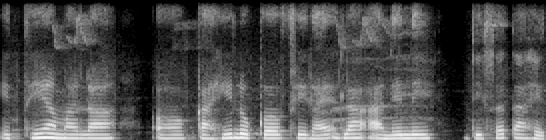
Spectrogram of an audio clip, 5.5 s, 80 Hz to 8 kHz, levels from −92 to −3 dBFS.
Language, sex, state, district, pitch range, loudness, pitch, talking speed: Marathi, female, Maharashtra, Gondia, 200-215 Hz, -15 LUFS, 205 Hz, 85 wpm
